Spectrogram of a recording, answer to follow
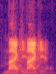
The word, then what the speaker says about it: Magia: Magia? Magia, Okay. genau. Okay. Yeah, so some people, especially in English speaking countries, pronounce it magia, but magia.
